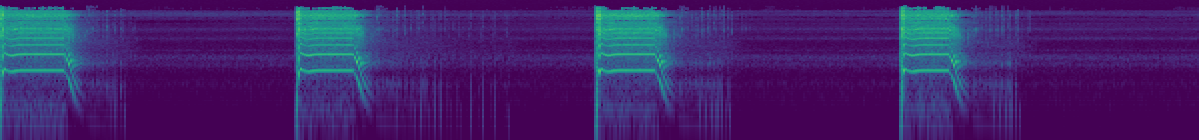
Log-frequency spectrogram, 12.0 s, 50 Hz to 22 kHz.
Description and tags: Pneumatic drill - Atlas Copco lbv45 - Start 4
Atlas Copco lbv45 pneumatic drill started four times.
